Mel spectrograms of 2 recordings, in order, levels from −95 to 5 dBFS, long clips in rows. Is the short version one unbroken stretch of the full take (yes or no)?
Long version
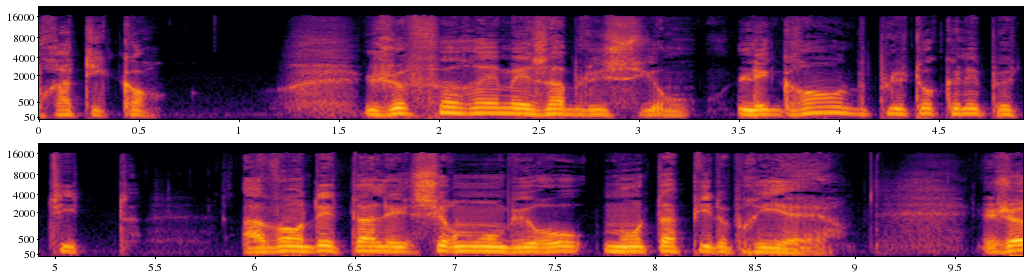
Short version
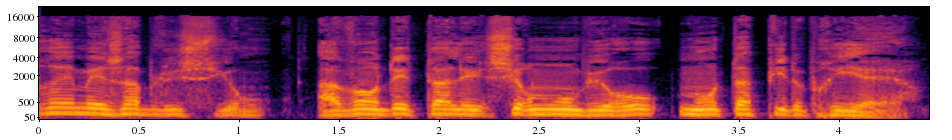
no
